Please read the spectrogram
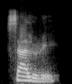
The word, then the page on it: salary: Indian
